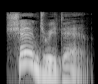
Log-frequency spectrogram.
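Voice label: "shandrydan", British English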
